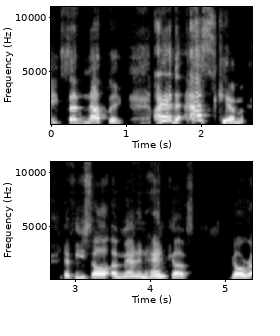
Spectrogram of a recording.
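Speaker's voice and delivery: animated, high, drawn-out, swooping yell. Retelling a story to listeners, yelling. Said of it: "I'm sorry, I'm yelling".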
